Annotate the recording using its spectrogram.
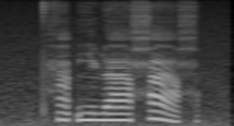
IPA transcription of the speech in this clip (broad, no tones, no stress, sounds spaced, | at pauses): pʰ ã ʔ ĩː ɳ a ħ a ħ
